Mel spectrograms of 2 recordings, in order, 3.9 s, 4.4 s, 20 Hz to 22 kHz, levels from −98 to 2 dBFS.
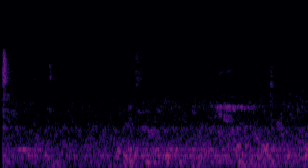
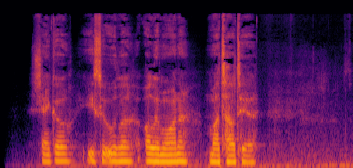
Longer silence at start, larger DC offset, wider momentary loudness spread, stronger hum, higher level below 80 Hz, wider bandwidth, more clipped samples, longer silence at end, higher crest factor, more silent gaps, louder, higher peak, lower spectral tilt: second, 0 s vs 0.4 s; neither; second, 3 LU vs 13 LU; neither; second, -84 dBFS vs -46 dBFS; second, 7.2 kHz vs 16.5 kHz; neither; about the same, 0 s vs 0 s; first, 22 dB vs 16 dB; neither; second, -68 LUFS vs -23 LUFS; second, -46 dBFS vs -8 dBFS; about the same, -4.5 dB/octave vs -5.5 dB/octave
